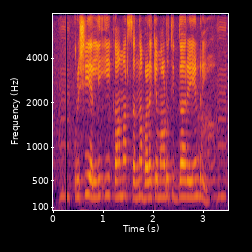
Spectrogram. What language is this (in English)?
Kannada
